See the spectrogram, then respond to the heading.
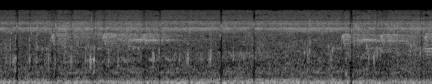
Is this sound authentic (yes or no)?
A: yes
